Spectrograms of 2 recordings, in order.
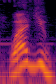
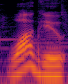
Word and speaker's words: Wagyu: Wagyu beef is more than just a Japanese cow. It is a specific breed of cattle with unique genetic qualities. Mispronouncing the word Wagyu instead of Wagyu adds to the confusion surrounding this high-end delicacy.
